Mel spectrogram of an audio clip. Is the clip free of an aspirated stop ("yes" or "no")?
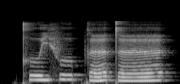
no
